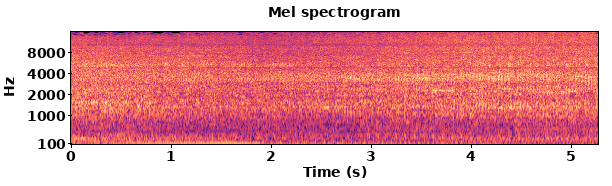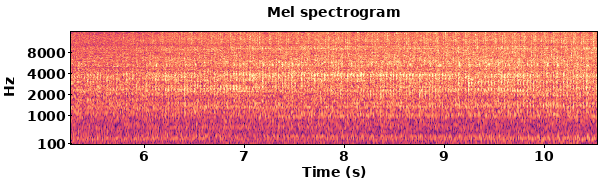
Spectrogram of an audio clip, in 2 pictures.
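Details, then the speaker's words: Ford 5.4L 3V V8 idling with a steady, fast metallic knock: loose aftermarket cam phaser whose worn locating notch lets it move back and forth; guides, tensioners and phasers were already replaced by a previous mechanic. "so it's moving back and forth back and forth metal transfer here right here and it's making that knocking noise"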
